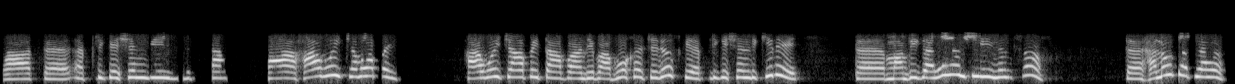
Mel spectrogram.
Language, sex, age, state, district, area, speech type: Sindhi, female, 30-45, Madhya Pradesh, Katni, urban, conversation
